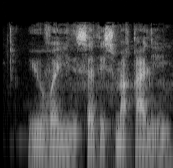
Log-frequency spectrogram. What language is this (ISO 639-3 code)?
kab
